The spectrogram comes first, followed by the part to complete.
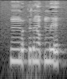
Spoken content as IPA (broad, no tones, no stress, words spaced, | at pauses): ŋ͡mɵʔrõʔmɪ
